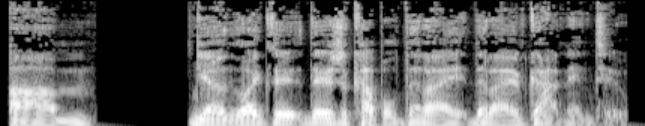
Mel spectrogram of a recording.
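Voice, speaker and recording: A man's voice: on the low side, normal speed, creaky, dry recording, studio quality. A man co-hosting a casual podcast chat, easygoing and teasing. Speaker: podcast co-host.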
